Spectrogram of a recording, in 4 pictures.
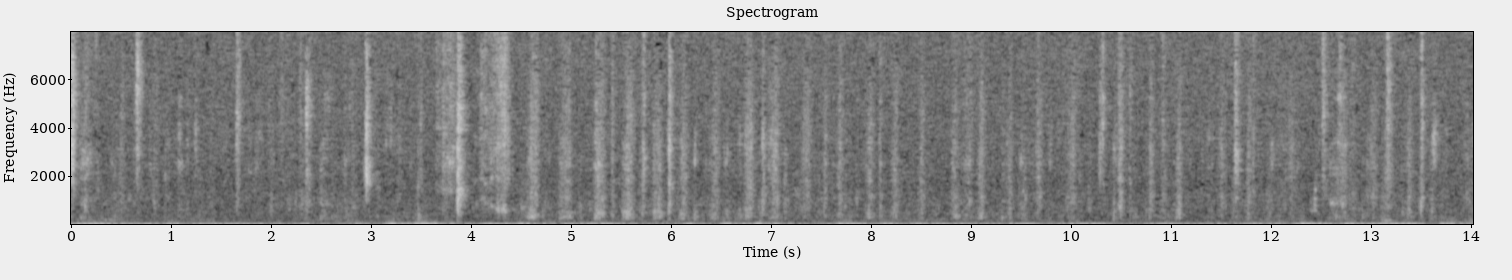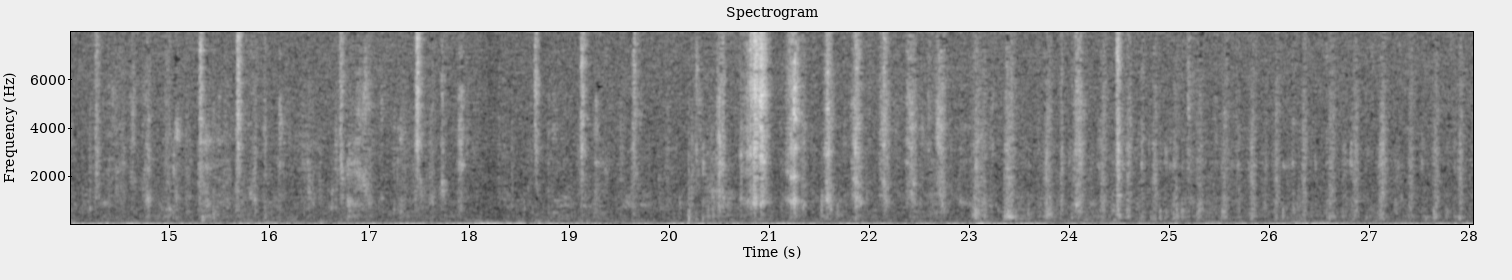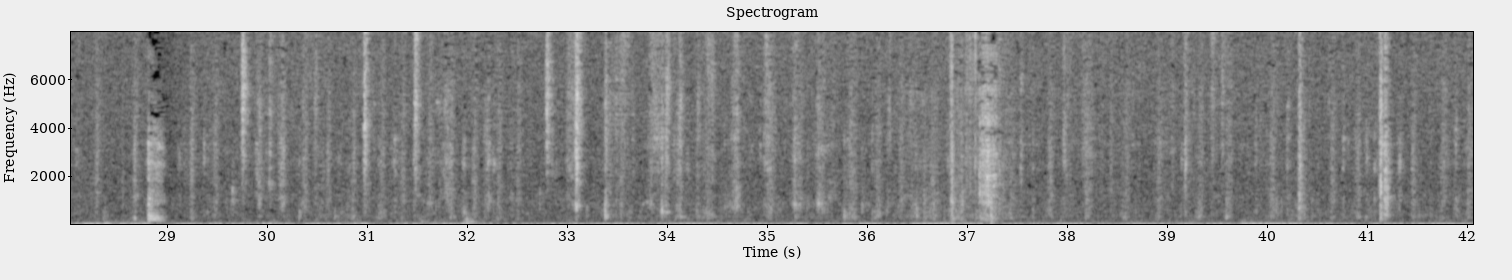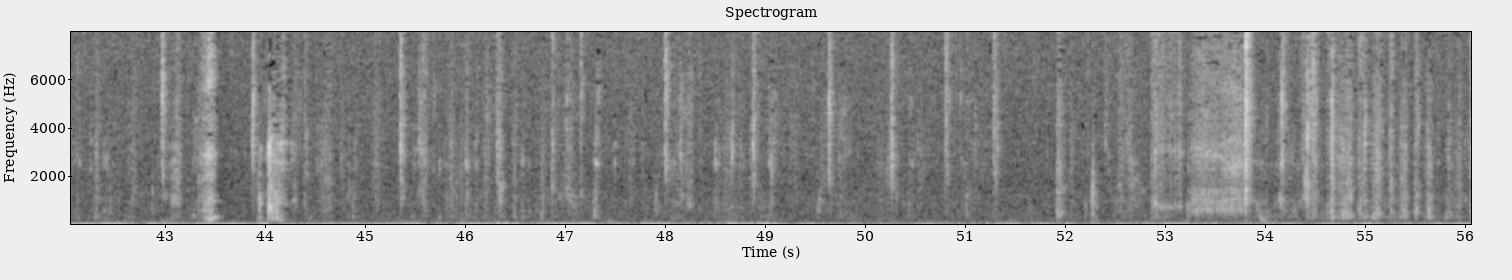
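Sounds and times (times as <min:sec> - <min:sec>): ginger root being chewed: 0:00.0 - 0:56.0.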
